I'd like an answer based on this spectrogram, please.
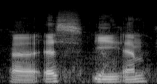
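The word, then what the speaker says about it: sem fim: You're gonna have to spell that. How do you say that? Semfim.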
